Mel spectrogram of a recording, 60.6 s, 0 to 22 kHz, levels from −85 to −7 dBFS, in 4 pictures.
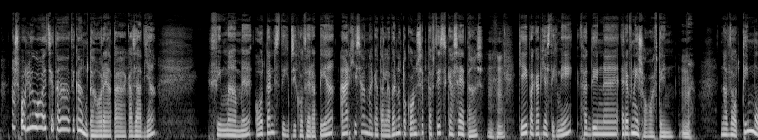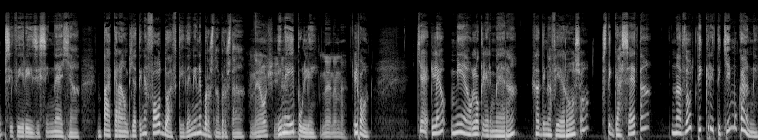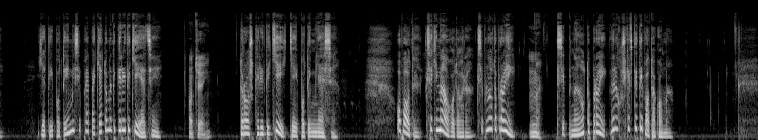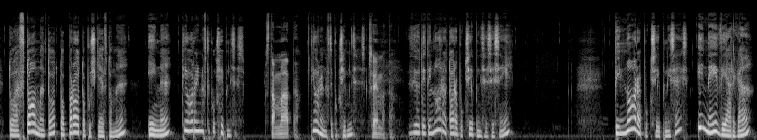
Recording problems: none

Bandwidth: 15 kHz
